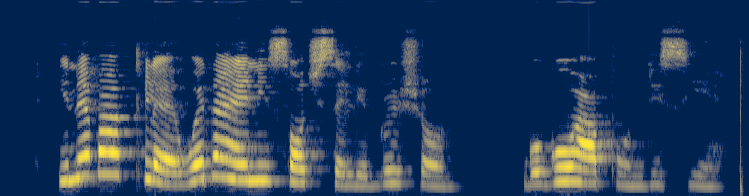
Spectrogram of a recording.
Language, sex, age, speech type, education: Nigerian Pidgin, female, 30-45, spontaneous, tertiary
